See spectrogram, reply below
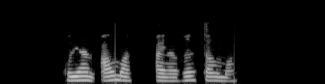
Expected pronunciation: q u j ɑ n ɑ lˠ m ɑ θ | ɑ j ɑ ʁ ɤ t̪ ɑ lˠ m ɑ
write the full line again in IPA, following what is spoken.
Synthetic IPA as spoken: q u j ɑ n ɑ lˠ m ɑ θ | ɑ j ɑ ʁ ɤ t̪ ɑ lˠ m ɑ

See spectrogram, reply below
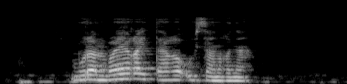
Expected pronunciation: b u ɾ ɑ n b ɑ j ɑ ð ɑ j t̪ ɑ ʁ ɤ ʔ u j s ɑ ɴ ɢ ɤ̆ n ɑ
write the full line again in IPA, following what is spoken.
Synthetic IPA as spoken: b u ɾ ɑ n b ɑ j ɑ ʁ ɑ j t̪ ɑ ʁ ɤ ʔ u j s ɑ ɴ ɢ ɤ̆ n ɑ

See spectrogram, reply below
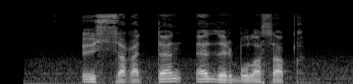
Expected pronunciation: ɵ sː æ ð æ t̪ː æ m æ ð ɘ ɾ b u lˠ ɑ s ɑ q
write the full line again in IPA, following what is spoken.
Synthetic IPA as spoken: ɵ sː æ ʁ æ t̪ː æ n æ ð ɘ ɾ b u lˠ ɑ s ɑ q

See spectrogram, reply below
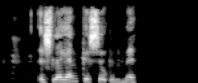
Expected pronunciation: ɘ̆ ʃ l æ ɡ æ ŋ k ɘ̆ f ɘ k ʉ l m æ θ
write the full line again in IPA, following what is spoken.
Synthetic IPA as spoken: ɘ̆ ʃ l æ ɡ æ ŋ k ɘ̆ ʃ ɘ ʔ ʉ l m æ θ

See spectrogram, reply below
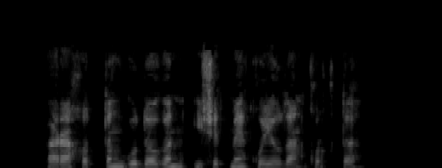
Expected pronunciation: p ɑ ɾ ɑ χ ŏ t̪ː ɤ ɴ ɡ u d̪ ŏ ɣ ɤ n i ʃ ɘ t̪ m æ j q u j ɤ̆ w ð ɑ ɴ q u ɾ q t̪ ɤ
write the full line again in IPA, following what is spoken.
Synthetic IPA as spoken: p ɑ ɾ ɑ χ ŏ t̪ː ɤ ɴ ɡ u d̪ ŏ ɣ ɤ n i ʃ ɘ t̪ m æ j q u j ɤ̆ w ð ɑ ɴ q u ɾ q t̪ ɤ

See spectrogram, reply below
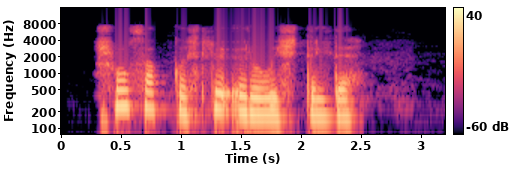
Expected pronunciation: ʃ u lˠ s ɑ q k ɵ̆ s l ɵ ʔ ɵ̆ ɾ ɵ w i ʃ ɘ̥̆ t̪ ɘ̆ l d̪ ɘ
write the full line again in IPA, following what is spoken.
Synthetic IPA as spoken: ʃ u lˠ s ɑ q k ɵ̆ s l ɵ ʔ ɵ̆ ɾ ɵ w i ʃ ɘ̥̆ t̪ ɘ̆ l d̪ ɘ

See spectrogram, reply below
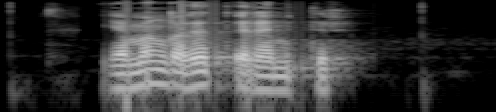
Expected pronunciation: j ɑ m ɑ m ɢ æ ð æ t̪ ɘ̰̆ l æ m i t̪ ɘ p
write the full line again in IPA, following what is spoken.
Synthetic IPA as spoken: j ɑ m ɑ ɴ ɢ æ ð æ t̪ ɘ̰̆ ɾ æ m i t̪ ɘ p

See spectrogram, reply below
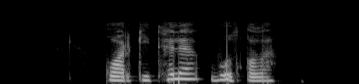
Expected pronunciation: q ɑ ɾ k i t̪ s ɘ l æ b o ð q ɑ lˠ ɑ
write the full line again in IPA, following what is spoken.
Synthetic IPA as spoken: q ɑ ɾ k i t̪ h ɘ l æ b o ð q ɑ lˠ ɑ

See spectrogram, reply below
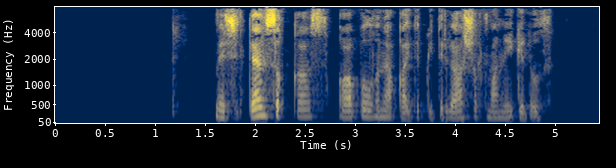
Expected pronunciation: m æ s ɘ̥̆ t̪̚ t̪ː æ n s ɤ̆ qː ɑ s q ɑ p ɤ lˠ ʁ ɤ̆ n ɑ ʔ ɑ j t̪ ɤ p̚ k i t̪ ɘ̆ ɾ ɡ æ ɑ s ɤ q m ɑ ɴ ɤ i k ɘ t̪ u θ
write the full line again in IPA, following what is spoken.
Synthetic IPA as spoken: m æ s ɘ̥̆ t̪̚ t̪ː æ n s ɤ̆ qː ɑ s q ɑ p ɤ lˠ ʁ ɤ̆ n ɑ q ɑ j t̪ ɤ p̚ k i t̪ ɘ̆ ɾ ɡ æ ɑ ʃ ɤ q m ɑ n ɤ i k ɘ d̪ u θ

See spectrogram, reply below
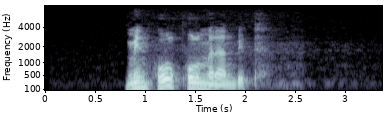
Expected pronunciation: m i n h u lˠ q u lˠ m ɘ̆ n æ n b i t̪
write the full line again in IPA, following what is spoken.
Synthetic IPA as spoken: m i n h u lˠ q u lˠ m ɘ̆ n æ n b i t̪

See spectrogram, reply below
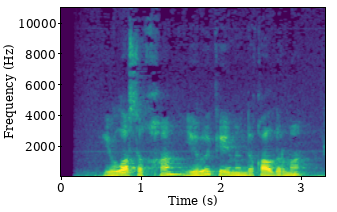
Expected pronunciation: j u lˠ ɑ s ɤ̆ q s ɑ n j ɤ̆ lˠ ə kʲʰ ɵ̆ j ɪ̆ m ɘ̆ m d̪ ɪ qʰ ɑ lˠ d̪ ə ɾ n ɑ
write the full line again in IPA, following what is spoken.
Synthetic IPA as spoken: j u lˠ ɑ s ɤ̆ q χ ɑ n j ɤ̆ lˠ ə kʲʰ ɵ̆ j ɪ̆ m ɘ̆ n d̪ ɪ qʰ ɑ lˠ d̪ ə ɾ m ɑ

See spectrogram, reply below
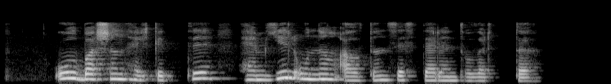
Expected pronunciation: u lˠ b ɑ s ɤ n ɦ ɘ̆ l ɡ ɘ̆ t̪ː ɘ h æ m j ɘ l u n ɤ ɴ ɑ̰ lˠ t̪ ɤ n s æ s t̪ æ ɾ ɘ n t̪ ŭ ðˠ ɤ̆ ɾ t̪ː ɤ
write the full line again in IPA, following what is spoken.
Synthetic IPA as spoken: u lˠ b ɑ ʃ ɤ n ɦ ɘ̆ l k ɘ̆ t̪ː ɘ h æ m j ɘ l u n ɤ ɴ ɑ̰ lˠ t̪ ɤ n s æ s t̪ æ ɾ ɘ n t̪ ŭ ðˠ ɤ̆ ɾ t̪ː ɤ

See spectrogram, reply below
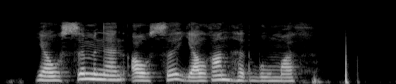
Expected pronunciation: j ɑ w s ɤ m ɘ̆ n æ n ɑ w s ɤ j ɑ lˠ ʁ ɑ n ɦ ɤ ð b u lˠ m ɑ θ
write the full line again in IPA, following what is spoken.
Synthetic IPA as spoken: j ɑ w s ɤ m ɘ̆ n æ n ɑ w s ɤ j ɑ lˠ ʁ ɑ n ɦ ɤ ð b u lˠ m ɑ θ

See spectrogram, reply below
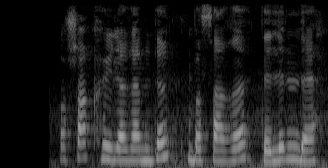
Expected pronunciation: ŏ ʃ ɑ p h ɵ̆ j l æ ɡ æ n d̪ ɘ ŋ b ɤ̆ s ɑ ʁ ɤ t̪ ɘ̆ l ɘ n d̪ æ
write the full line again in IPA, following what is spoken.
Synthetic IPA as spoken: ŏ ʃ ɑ q h ɵ̆ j l æ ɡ æ n d̪ ɘ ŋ b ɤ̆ s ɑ ʁ ɤ t̪ ɘ̆ l ɘ n d̪ æ

